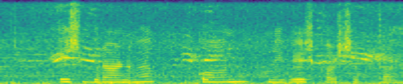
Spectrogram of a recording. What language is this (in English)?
Hindi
